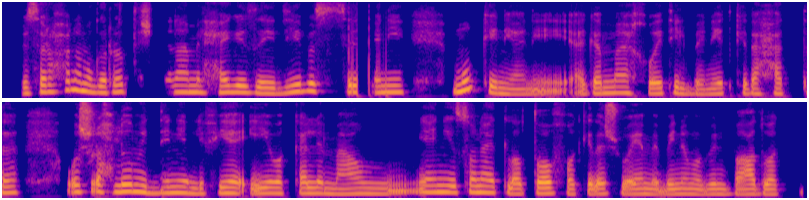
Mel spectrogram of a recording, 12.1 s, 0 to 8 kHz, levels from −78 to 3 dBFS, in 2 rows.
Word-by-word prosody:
بصراحة، 210 +8 0
أنا 275 - +3
ما 225 -4 +3
جربتش 205 +2 -2
إن - - -11
أنا 205 - -2
أعمل 200 -1 0
حاجة 195 +2 +2
زَي 175 -3 +1
دي 190 +7 +1
بس 230 -2 0 0.2
يعني 200 +1 0 0.3
ممكن 215 - +3
يعني 150 -1 -4
أجمّع 175 +2 0
أخواتي 165 +1 0
البنات 155 0 -4
كده 155 - -3
حتى، 160 +4 -4 0.3
وأشرح 210 0 +2
لهم 215 +1 +5
الدنيا 180 -1 +1
اللي 165 -2 -1
فيها 175 +1 +1
إيه 175 - +2
وأتكلم 170 -1 0
معاهم 160 +9 -2
يعني 200 0 +3
صنعة 195 -1 +1
لطافة 165 0 +2
كده 150 - +1
شوية 155 -1 0
ما 155 - 0
بينا 155 +1 -1
وما 150 - -2
بين 150 +1 -1
بعض 150 0 0
واتك 145 -1 -1
175 Hz, 190 wpm, -24 LUFS, 160-205 Hz, 0.3 s, لهم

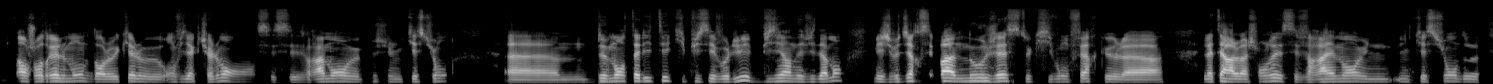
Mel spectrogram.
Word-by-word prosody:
engendrer 145 +1 +3
le 140 - -5
monde 145 +1 -5
dans 125 -1 +2
lequel, 125 +3 -1
heu, 120 -2 -7
on - - -8
vit 125 +1 -6
actuellement, 130 -2 -2
hein. - - -19
C'est - - -10
c'est 115 - -9
vraiment, 130 +4 0
heu, 125 - -7
plus 135 - -17
une 125 -1 -14
question, 140 +3 -5 0.6
hem, 110 +1 0
de 140 - +1
mentalité 150 +3 0
qui - - -13
puisse 140 -2 -4
évoluer, 140 +7 -1
bien 135 +1 -1
évidemment, 135 +6 -2 0.3
mais 130 -2 -1
je 125 +1 +2
veux 135 - -4
dire 155 +3 +4
que - - -6
c'est - - -7
pas 155 -1 +10
nos 145 +2 -2
gestes 150 -1 +1
qui 130 - -8
vont 130 +1 -10
faire 140 +3 -1
que 130 - -9
la 115 -2 +2 0.4
la 130 0 +2
terre, - - +8
elle 130 - +7
va 125 - +4
changer, 140 +5 -2
c'est 120 - -8
vraiment 130 +4 +2
une 120 -1 -12
une 130 -1 -15
question 140 +2 -5
de 125 -2 -9
130 Hz, 200 wpm, -22 LUFS, 120-145 Hz, 0.6 s, pas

